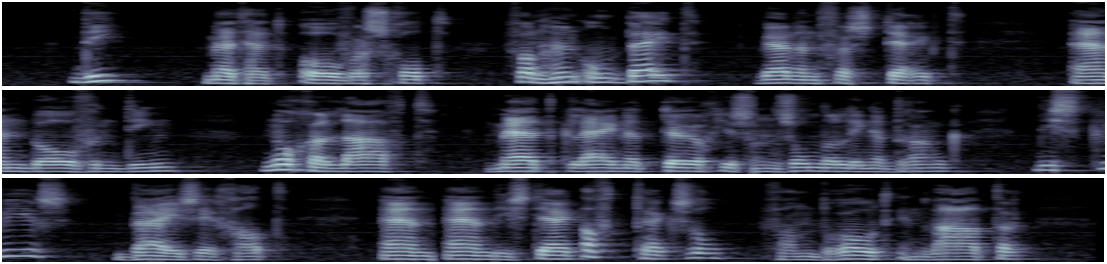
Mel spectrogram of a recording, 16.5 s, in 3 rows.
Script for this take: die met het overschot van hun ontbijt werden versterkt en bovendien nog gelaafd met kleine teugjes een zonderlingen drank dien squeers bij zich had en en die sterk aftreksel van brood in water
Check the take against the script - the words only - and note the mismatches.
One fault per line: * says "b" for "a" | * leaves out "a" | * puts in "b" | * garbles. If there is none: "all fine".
all fine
